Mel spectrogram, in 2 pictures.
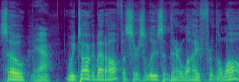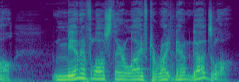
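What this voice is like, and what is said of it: Hoarse voice. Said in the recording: “Apologize for the hoarseness of my voice.”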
